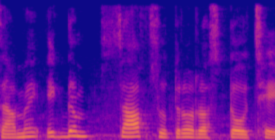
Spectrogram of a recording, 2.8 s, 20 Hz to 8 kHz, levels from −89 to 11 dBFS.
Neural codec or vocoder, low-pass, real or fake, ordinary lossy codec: codec, 16 kHz, 16 kbps, FunCodec, trained on LibriTTS, 50 frames a second; none; fake; none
